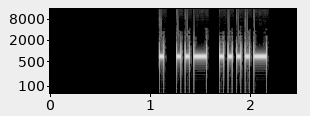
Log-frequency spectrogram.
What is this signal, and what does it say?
Morse code, heard as a keyed tone, about 28 wpm, 700 Hz. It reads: EU4
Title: Callsign Prefixes for Top 50 DXCC - 28wpm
